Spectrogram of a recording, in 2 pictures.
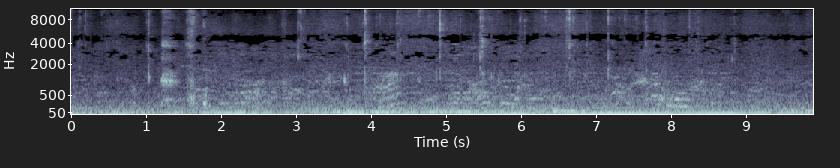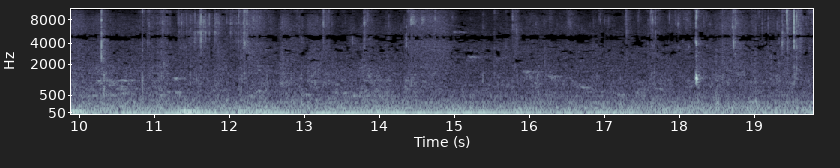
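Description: A woman chews and slurps noisily close up.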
